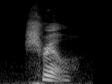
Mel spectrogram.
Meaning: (adjective) 1. High-pitched and piercing 2. Having a shrill voice 3. Sharp or keen to the senses 4. Especially of a woman: fierce, loud, strident; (verb) To make a shrill noise; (noun) A shrill sound
- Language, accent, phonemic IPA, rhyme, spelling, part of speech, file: English, General American, /ʃɹɪl/, -ɪl, shrill, adjective / verb / noun, En-us-shrill.ogg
